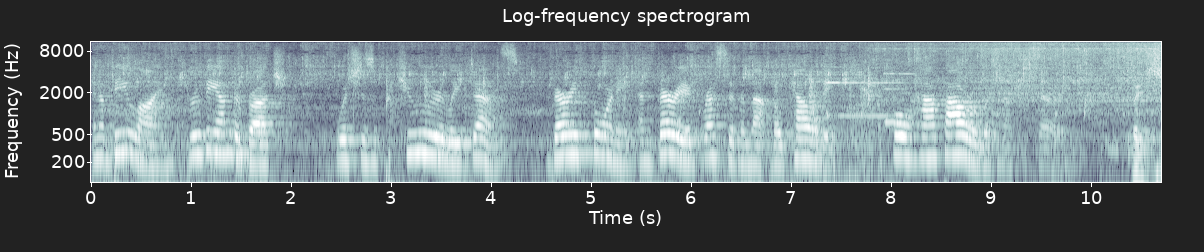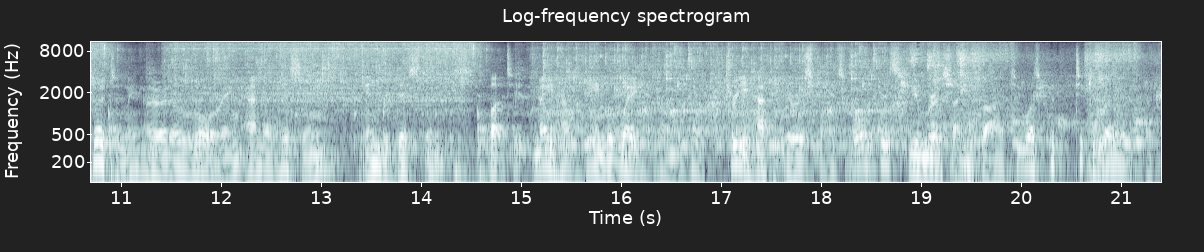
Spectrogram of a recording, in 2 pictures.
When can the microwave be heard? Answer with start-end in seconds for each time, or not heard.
not heard.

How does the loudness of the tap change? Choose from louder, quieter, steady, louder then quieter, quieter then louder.
louder.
